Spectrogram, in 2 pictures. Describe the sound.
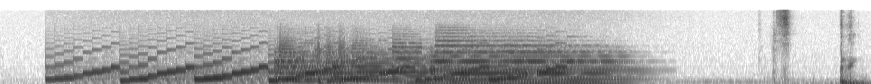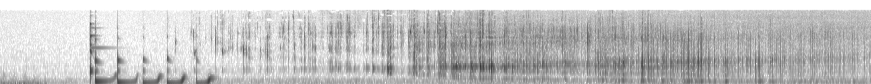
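A transition sound effect opens with a loud cascade of rapid, ringing electronic tones that fades out after about six seconds. Sharp clicks and a few pops follow, then a steady crackling, dripping fizz like rain that grows denser toward the end.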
